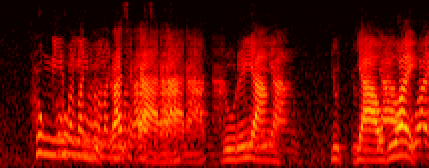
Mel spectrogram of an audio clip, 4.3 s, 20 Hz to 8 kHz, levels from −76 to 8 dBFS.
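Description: From the first syllable to the end, the speech carries an echo with no canceller: the far end's loudspeaker fed back into its microphone, and nothing subtracted it, so every phrase returns about a fifth of a second later, only about 6 dB quieter and thinner. On a waveform each burst trails a smaller twin; on a spectrogram every syllable is doubled by a quieter offset copy, all of it confined below 8 kHz, which fits a wideband call codec.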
